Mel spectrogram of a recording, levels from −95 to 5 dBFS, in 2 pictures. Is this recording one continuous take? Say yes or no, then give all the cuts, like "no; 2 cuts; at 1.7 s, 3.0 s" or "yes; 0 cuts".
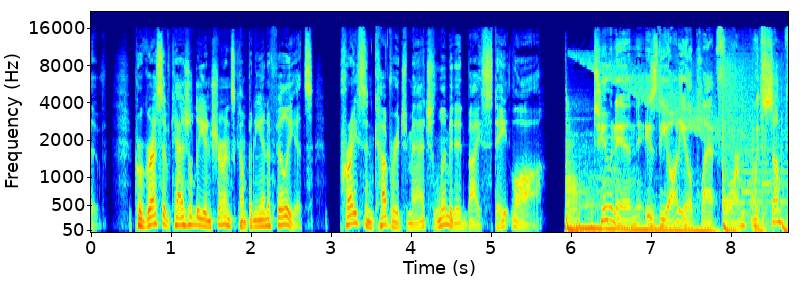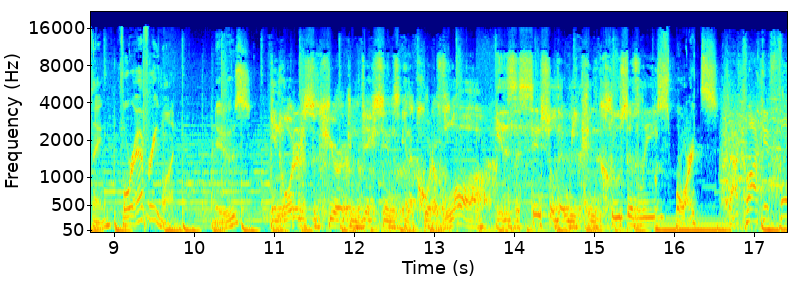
no; 1 cut; at 5.7 s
